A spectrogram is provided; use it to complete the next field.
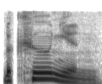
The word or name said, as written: Bakunin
